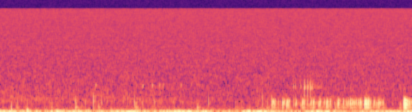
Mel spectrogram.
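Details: Low gurgling and bubbling rumbles with a longer gurgle near the end, recorded over the abdomen with a USB stethoscope; ordinary stomach rumbling bowel sounds.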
